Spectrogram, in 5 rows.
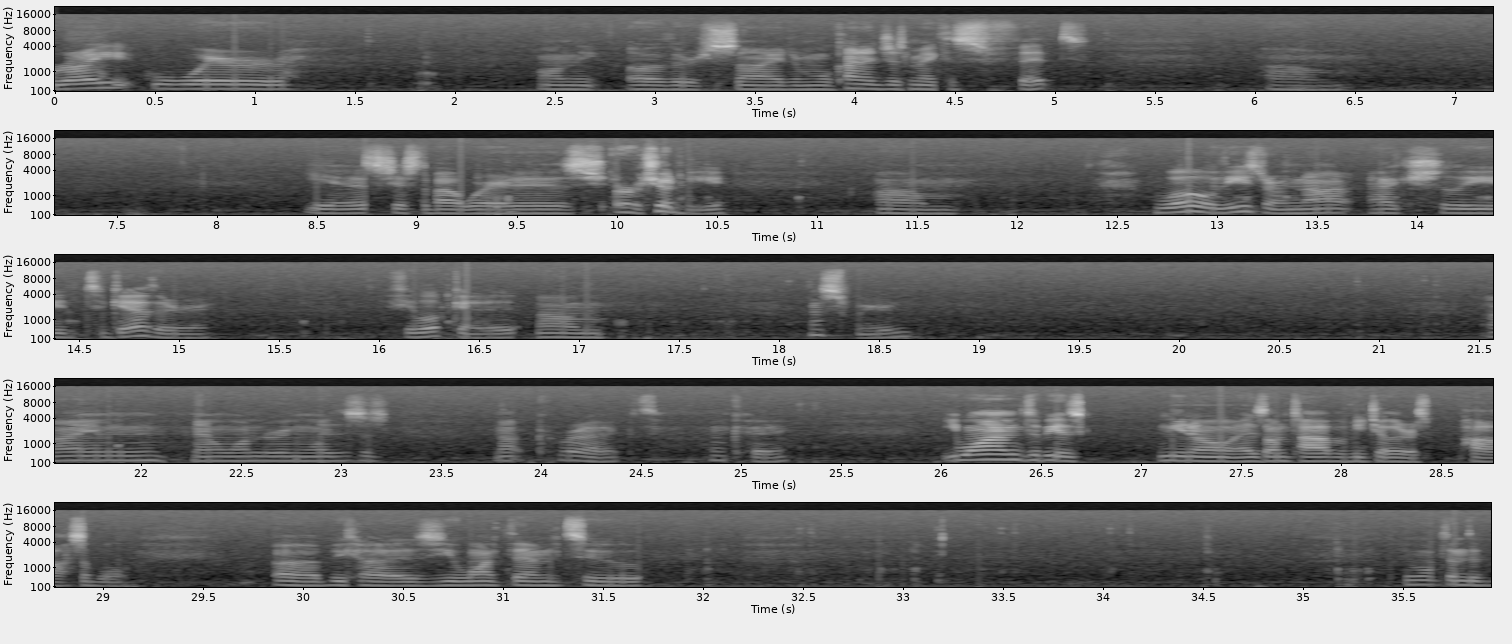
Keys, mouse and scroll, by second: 0.2-1.3 middle drag, 2.9 KP_1, 6.3-7.7 right drag, 7.3 x, 10.8 right click, 12.2-15.2 right drag, 14.1-15.2 drag, 15.4 right click, 15.7 click, 32.5 a, 33.9 b.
